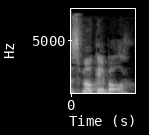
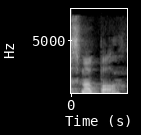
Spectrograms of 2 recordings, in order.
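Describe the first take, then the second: First: The first word has an extra second syllable. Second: The first word is a single syllable. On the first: The speaker calls it right. "I think you pronounce it smoke a bowl" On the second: The speaker calls it wrong. "not a smoke bowl"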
